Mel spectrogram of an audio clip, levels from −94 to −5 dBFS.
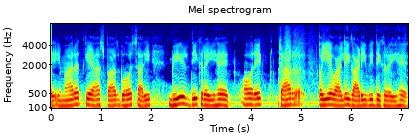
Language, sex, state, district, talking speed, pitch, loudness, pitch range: Hindi, male, Bihar, Begusarai, 170 wpm, 155 Hz, -14 LUFS, 145-165 Hz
